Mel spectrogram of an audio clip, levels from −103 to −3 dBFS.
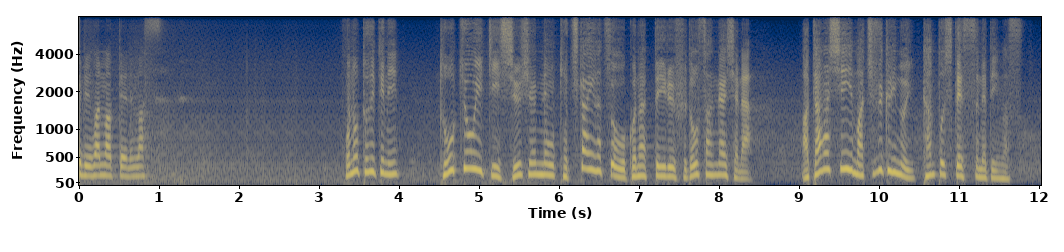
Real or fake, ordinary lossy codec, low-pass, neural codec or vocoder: fake; none; none; codec, 16 kHz, 0.5 kbps, FunCodec, trained on Chinese and English, 25 frames a second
